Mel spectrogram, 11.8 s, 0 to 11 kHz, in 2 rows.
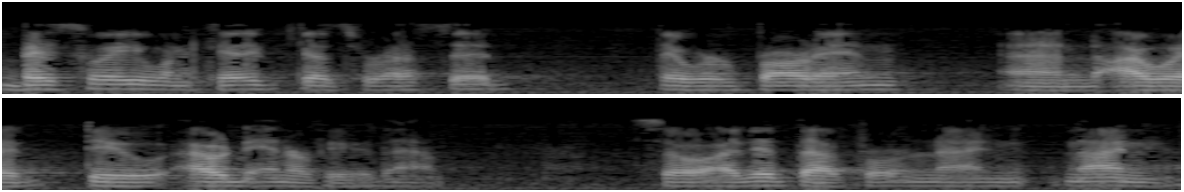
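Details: Ataxic dysarthria in a 41-year-old man with Friedreich's ataxia, which also causes balance problems and walking difficulty.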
